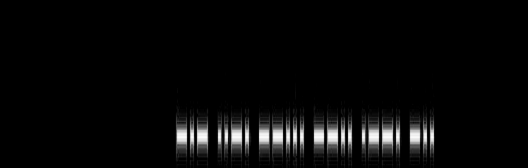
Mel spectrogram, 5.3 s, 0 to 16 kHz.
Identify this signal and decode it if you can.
Morse code, heard as a keyed tone, about 34 wpm, 700 Hz. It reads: KF7ZPD
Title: USA Call Signs - 6 Characters - 35wpm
